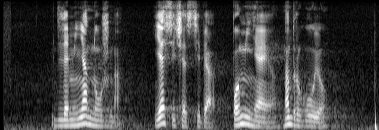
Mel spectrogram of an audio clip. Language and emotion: Russian, neutral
